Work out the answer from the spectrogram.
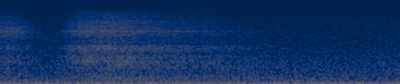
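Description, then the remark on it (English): A sleeper's snorting gasp as breathing restarts after thirty-three seconds without breathing, a pattern repeating through the night: a brief rasp, then a longer noisy intake of breath, quiet over a steady low hum. “Thirty-three seconds later, and … finally starts breathing again.”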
